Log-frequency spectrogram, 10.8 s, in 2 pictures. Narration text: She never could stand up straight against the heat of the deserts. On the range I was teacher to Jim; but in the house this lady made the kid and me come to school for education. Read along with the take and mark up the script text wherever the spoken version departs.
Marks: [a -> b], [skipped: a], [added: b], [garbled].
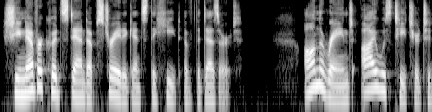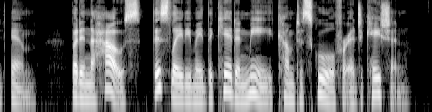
She never could stand up straight against the heat of the [deserts. -> desert] On the range I was teacher to Jim; but in the house this lady made the kid and me come to school for education.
